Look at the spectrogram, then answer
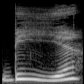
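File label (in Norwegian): "bie", Norwegian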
